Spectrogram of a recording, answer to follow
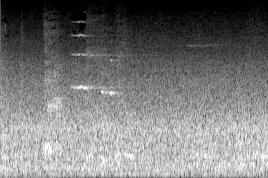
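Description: Steady background din of noise with no voice, and a faint brief high chirp about a second in.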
